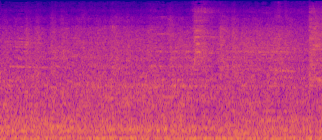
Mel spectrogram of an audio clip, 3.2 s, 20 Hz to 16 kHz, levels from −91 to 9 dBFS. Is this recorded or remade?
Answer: recorded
